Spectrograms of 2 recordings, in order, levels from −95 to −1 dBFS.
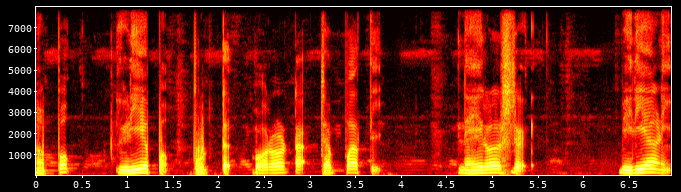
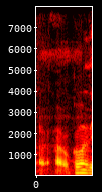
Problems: background conversations at intervals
